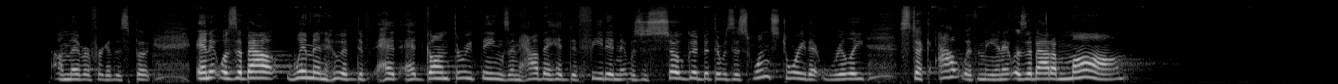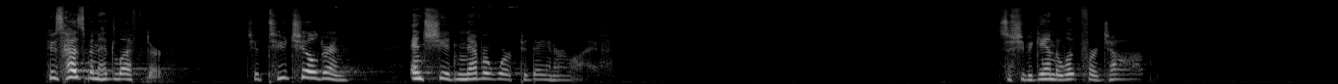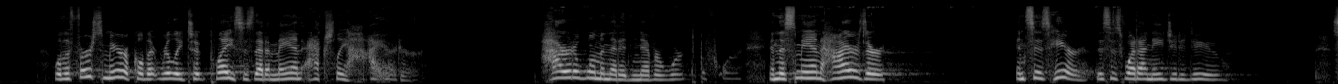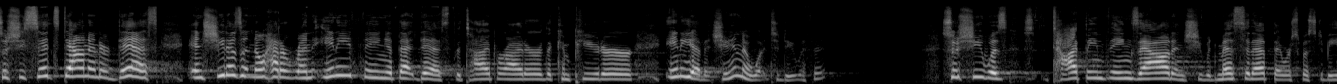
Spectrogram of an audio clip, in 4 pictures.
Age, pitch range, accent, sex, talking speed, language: 40-59, 225-285 Hz, American, female, 180 wpm, English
